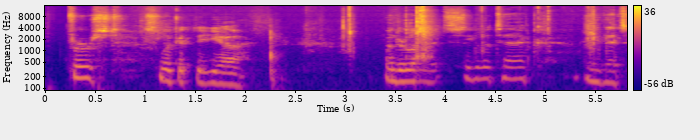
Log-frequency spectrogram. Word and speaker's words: SELITAC: these gaps in first look at the underlying single attack that's how it's pronounced and this is a underlayment that is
